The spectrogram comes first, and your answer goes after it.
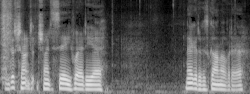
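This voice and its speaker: A man's voice: lowish voice, steady tone, normal speed, dark tone. An Irish man giving casual, hands-on repair commentary, thinking aloud in an informal way with wry understatement. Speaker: host of a radio repair video. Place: garage. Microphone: handheld phone.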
